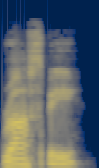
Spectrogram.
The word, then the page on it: raspy: British English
